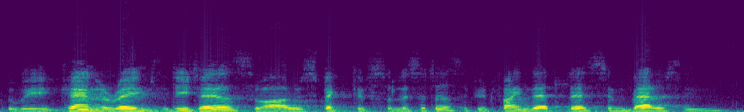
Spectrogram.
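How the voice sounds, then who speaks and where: Actor as shrewd sidekick, reverberant sound. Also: male voice, mid-range voice, normal speed, a little hiss or hum, close to an everyday voice. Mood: concerned, protesting. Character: shrewd, legalistic businessman's sidekick. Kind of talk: mid-century British radio drama acting. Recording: dull, reverberant vintage radio recording.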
